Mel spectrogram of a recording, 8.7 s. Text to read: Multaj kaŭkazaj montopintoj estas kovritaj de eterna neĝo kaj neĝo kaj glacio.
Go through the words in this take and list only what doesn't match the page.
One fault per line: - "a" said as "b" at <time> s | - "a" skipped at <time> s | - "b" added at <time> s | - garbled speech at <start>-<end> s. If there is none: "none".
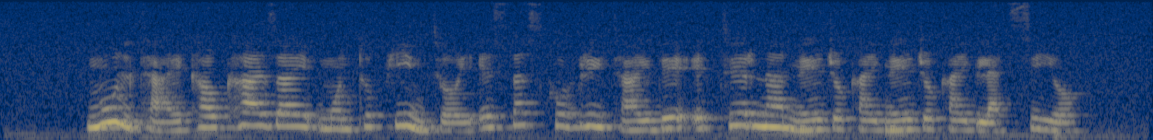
none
